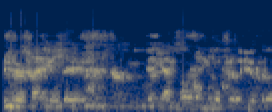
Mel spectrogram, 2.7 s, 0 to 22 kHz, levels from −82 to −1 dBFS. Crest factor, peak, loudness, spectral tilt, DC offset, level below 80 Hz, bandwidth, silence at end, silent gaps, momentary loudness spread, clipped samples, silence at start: 16 dB; -16 dBFS; -31 LUFS; -3.5 dB/octave; under 0.1%; -66 dBFS; 14 kHz; 0 s; none; 8 LU; under 0.1%; 0 s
